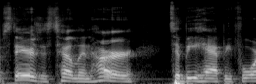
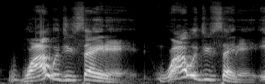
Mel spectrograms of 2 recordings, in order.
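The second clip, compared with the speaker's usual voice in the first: loud, higher, stunned repetition; shocked disbelief; 8 semitones higher, 7 dB louder than usual. Real, not acted. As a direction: demand it in disbelief. Shocked by insult.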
